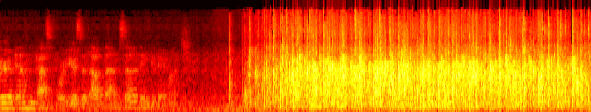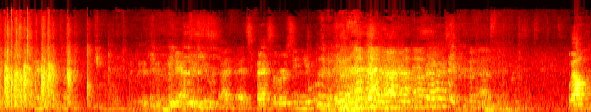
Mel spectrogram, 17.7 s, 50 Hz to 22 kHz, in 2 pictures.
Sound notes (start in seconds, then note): 3.4 audience applauding; 13.6 audience laughing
